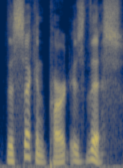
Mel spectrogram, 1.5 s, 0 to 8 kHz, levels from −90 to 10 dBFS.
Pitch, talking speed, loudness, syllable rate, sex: 130 Hz, 195 wpm, -17 LUFS, 4.4 syllables/s, male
